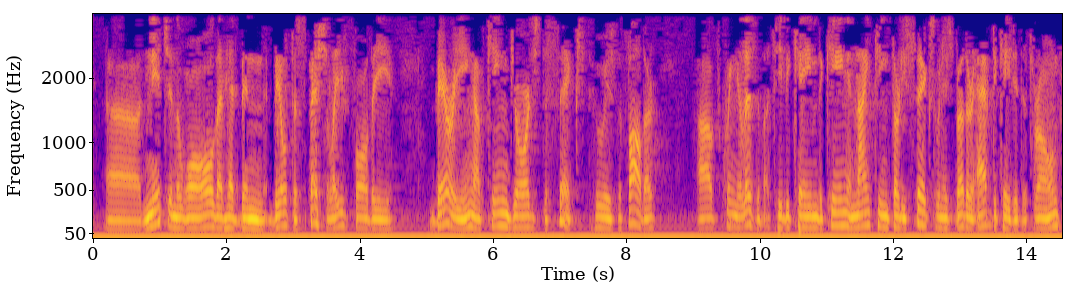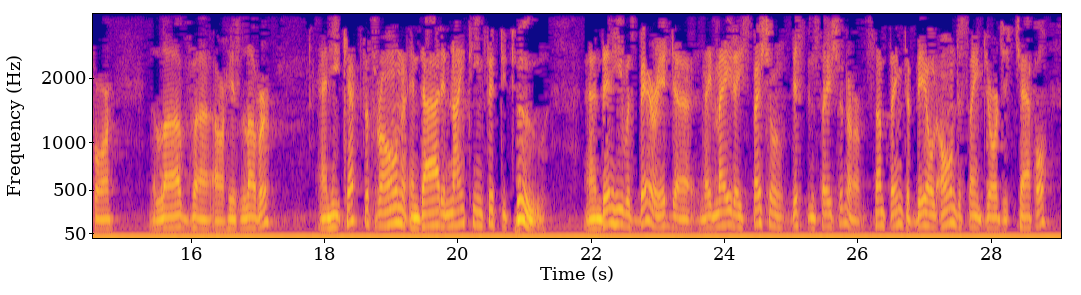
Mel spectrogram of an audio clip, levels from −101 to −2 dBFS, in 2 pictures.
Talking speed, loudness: 150 wpm, -20 LUFS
